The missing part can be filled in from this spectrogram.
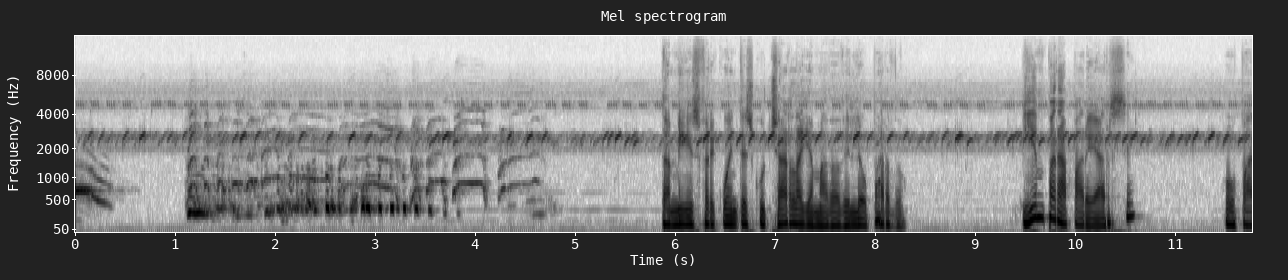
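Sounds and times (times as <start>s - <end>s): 
insect buzz on the savanna: 0.0s - 11.7s
hyena giggling on the savanna: 1.1s - 4.8s
speech: 5.9s - 8.5s, 9.5s - 10.7s, 11.5s - 11.7s.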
